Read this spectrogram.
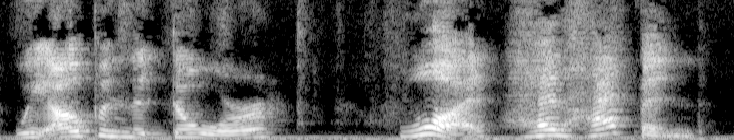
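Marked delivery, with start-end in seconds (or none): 2.0-3.5 slow, loud, high gasping question; dramatic surprise. A narrator's reading. Reading to children, shocked at the opened door. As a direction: let the shock land slowly.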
